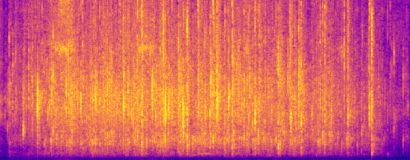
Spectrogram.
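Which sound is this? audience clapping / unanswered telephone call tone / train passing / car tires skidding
audience clapping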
